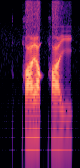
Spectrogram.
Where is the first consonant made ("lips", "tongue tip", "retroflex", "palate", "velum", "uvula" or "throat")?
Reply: uvula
